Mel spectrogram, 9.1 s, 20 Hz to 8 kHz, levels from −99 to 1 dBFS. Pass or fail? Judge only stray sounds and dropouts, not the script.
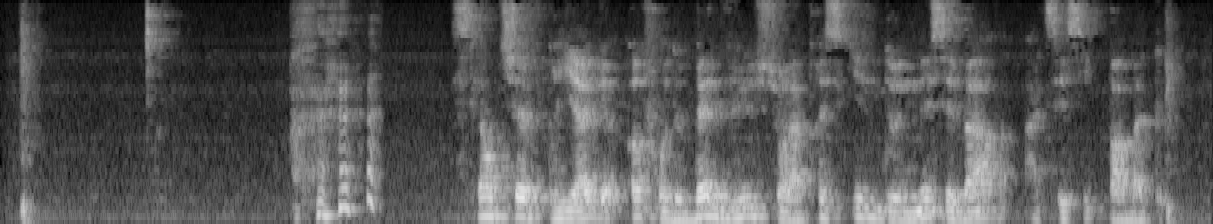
fail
